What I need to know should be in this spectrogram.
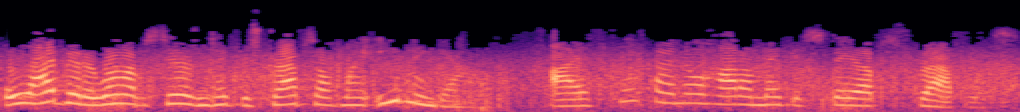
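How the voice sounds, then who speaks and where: Bubbly teen girl, high and rapid-fire, hissy old radio sound. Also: lively intonation. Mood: gushing. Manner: gushing, bubbly. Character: excitable teenage girl, giddy and breathless. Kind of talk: 1940s radio comedy acting. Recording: hissy dull 1940s radio recording.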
